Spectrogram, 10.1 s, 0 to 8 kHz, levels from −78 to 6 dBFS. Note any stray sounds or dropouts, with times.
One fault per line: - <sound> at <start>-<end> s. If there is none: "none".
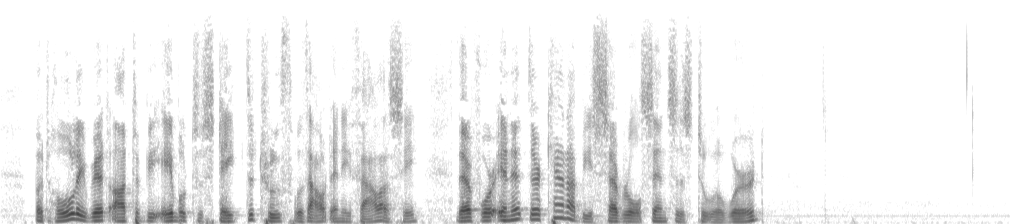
none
